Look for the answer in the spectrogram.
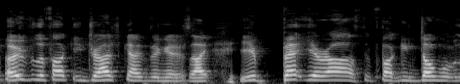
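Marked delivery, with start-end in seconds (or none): none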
